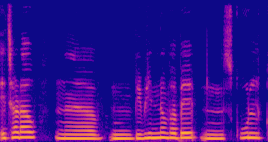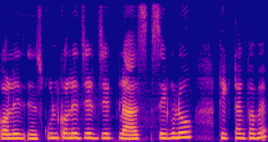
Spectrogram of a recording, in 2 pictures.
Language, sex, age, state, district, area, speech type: Bengali, female, 18-30, West Bengal, Jalpaiguri, rural, spontaneous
